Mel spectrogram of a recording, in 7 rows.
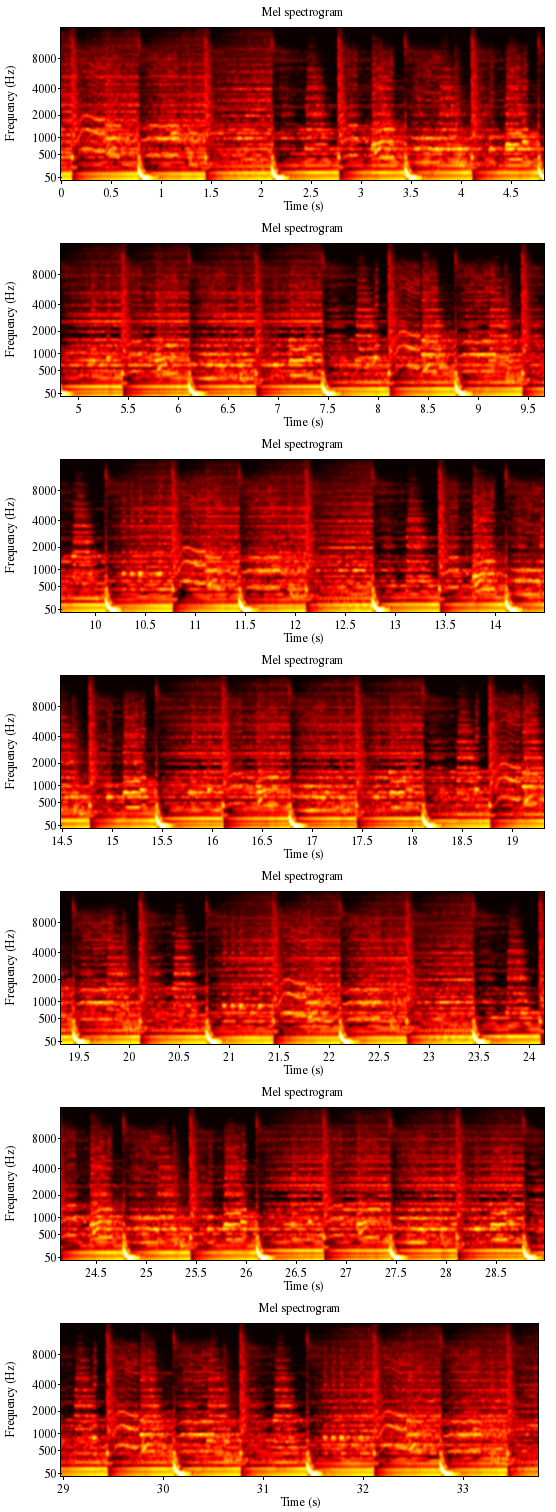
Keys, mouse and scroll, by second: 0.8 Tab, 1.1 middle click, 1.6 click, 2.4 shift+click, 2.8 middle click, 3.4 shift+click, 3.9-5.0 middle drag, 5.9-6.5 scroll up 2, 6.5 shift+d, 7.9 p, 8.6 Tab, 8.9 middle click, 9.3 click, 9.8 Tab, 10.0 middle click, 10.3 a, 10.6 s, 16.7-18.3 scroll up 1, 18.3 scroll up 1, 18.4 1, 18.8 z, 19.4 click, 19.7 z, 21.5 g, 27.6 a, 28.3 f, 28.8 middle click, 29.5 ctrl+z, 29.9 click, 30.8 shift+click, 31.3 shift+click, 32.4 shift+click, 33.3 f, 33.6 click.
